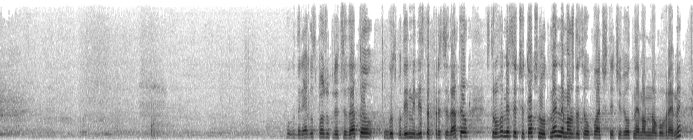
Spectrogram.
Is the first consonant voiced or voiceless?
voiced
